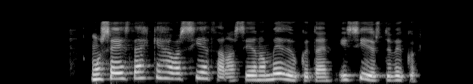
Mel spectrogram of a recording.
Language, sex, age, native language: Icelandic, female, 30-39, Icelandic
